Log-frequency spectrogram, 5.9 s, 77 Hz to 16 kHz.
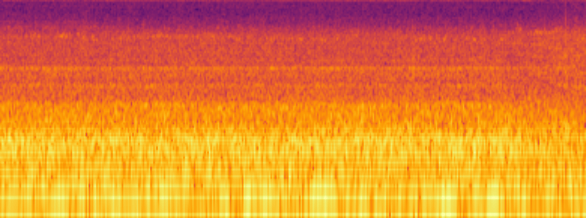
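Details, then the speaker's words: Carrier Infinity 96 (58MVB-080) condensing gas furnace with ECM blower on high heat stage, inducer spinning faster: even, steady roar with low hum, slightly louder than low stage, no rattles or surges; normal high-stage operation. "as you can probably hear it's a little bit latter on high heat but that's okay it's quiet most of the"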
